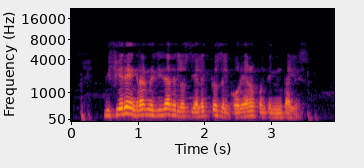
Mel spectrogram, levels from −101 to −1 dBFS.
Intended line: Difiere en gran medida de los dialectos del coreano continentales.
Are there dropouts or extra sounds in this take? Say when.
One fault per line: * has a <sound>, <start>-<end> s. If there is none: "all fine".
all fine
